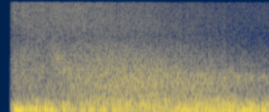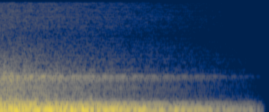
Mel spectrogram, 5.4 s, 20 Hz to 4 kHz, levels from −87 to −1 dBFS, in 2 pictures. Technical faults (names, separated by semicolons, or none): none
